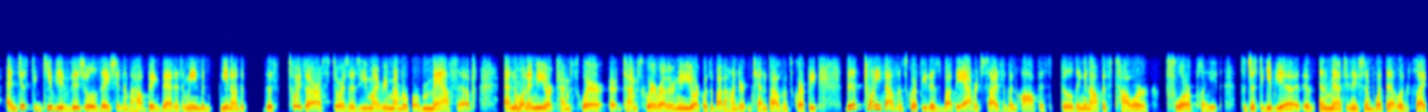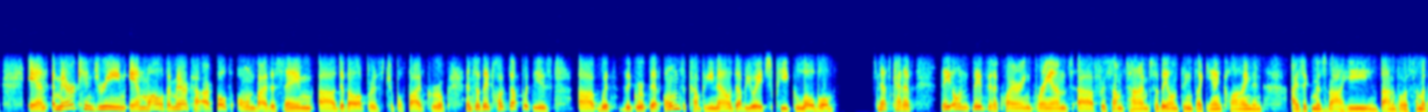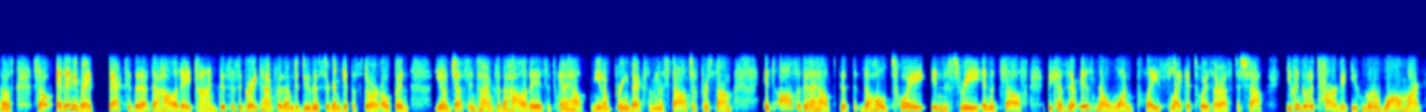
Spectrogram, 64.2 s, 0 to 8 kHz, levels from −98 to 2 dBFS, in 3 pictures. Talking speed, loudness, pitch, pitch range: 210 wpm, -23 LUFS, 160 Hz, 145-185 Hz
